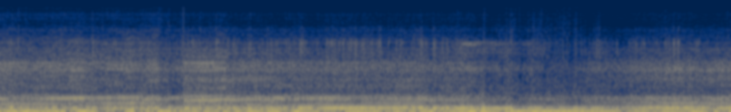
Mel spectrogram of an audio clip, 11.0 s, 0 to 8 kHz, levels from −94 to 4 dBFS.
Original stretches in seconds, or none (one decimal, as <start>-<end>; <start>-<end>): 0.0-0.9; 2.2-7.0; 8.2-11.0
